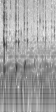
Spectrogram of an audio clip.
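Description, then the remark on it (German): A brief pour of milk into a jug: a few quick glugs and splashes of liquid lasting under a second, with no voices. “Dann gieß jetzt den ersten Schluck Milch in den Krug.”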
